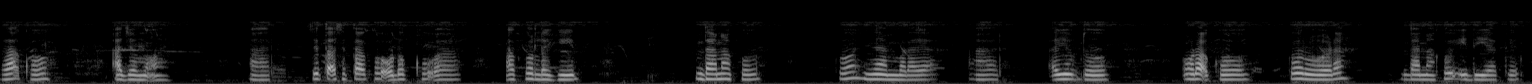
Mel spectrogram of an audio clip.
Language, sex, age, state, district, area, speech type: Santali, female, 18-30, Jharkhand, Bokaro, rural, spontaneous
